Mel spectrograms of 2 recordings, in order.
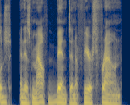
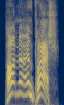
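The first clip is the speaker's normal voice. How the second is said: high, sustained drill call; called command. A narrator's reading. Lieutenant ordering soldiers to pair up, ringing call. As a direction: sing it out across the field. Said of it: "Drand called".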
